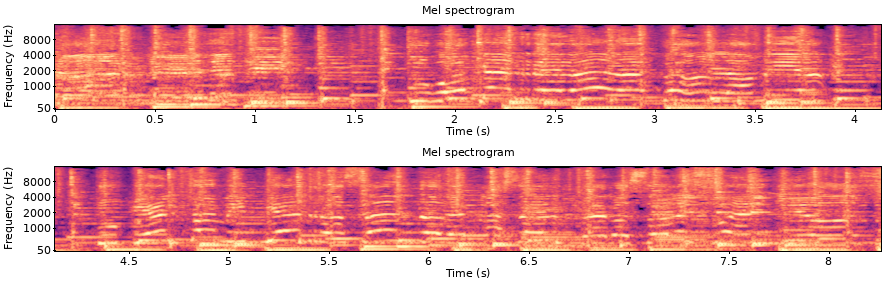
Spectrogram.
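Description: Salsa music playing: a bass line under dense, even percussion, with a wavering melody line in the middle.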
